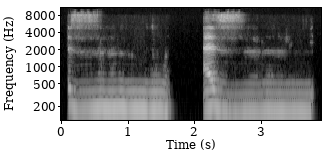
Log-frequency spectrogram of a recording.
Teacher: mengucapkan huruf Zai dia harus ada desiran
